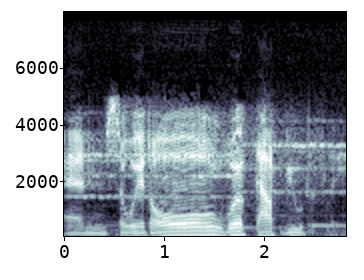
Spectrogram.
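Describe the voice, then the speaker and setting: Narrator: American male, dramatic 1940s radio delivery with pauses, dull vintage broadcast sound, music underneath. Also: mid-range voice, huge pitch swings. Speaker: narrator and announcer.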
